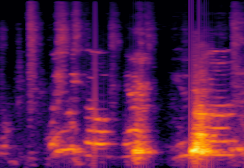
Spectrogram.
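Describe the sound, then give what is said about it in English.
Dogs bark and yip in a few short, mid-pitched bursts with pauses between them, growing louder toward the end. “Oh, hang on, everybody. We're going to have a barking choir.”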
